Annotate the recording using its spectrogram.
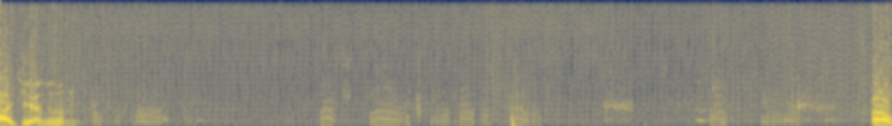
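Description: A man speaks quietly from farther off.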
